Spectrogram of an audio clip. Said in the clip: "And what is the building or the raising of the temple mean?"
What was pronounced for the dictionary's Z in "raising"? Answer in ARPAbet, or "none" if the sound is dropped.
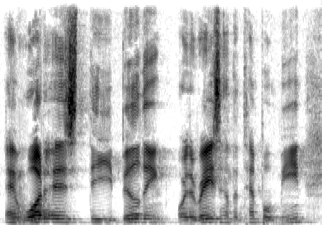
Z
